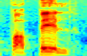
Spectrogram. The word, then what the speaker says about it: papel: If it ends with a consonant or other than N or S, we put it on the last syllable. Por ejemplo, papel.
